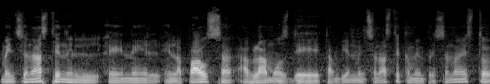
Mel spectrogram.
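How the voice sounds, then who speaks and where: Speaking with a very deep, low pitch, a man keeps a moderate pace and fairly even intonation. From Russia. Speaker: radio host. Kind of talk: interview. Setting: studio.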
